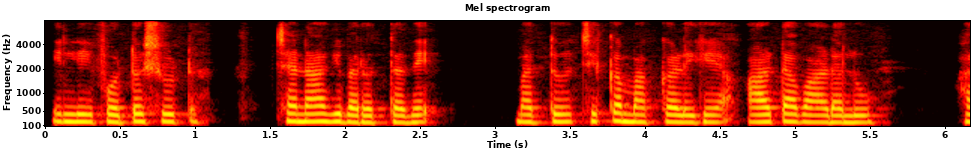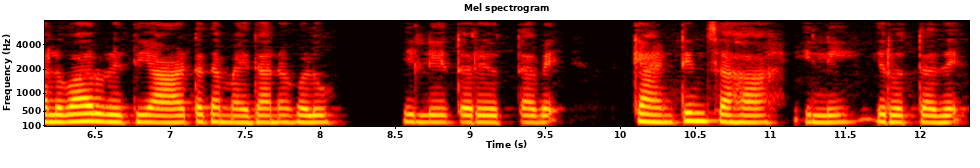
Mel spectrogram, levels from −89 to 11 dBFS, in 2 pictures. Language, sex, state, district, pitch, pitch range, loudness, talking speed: Kannada, female, Karnataka, Dharwad, 200 Hz, 190-210 Hz, -20 LUFS, 95 wpm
